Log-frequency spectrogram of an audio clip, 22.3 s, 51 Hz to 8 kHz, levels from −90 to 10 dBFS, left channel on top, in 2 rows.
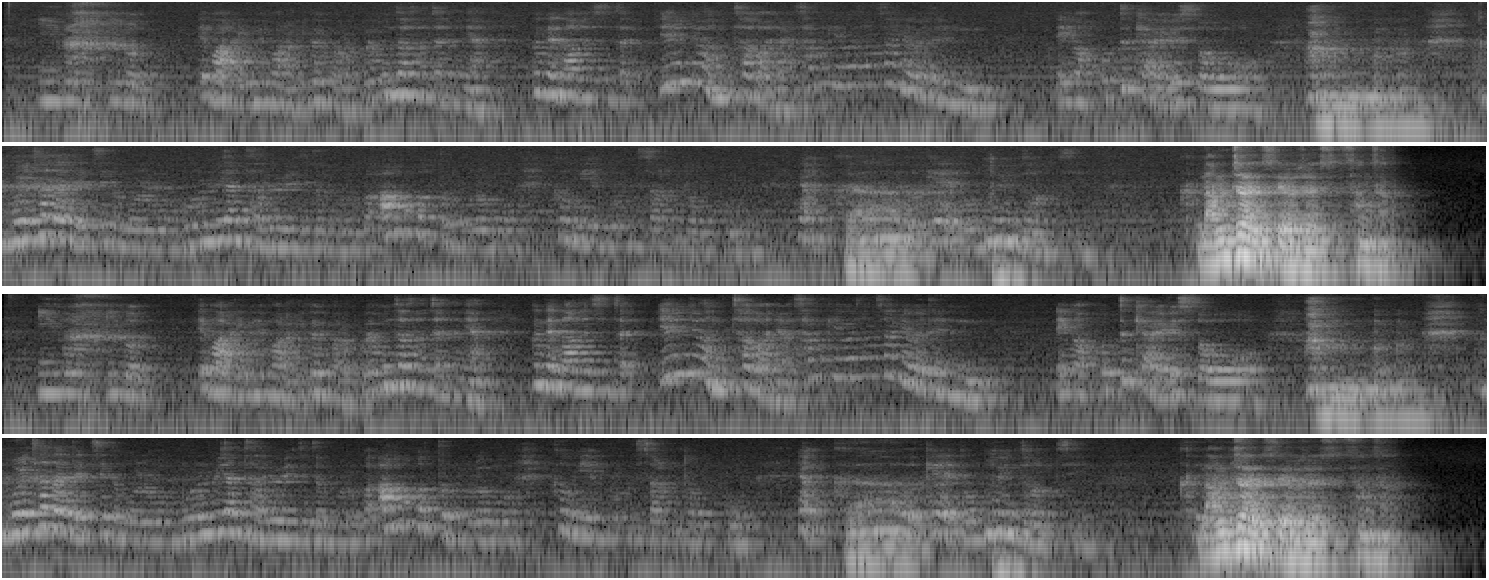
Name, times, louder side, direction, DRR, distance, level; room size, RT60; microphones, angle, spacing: voice 1, 0.3-1.1 1.5-3.6 4.0-7.4 7.9-9.4 9.8-10.4 10.7-16.7 17.1-19.3 20.0-20.5, right 1 dB, 60° right, 1.0 m, -34 dB
voice 2, 9.9-10.5 17.5-18.0 20.1-21.6, left 3 dB, 35° left, 0.3 m, -20 dB
3.3 x 2.3 x 4.0 m
head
